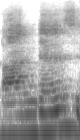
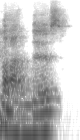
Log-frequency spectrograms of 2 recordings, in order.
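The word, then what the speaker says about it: bandha: with what are called the bond or the bandas as you hear pronounced in the west it's easier to say banda so we just do with the western tongue there are three bondas and then you have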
